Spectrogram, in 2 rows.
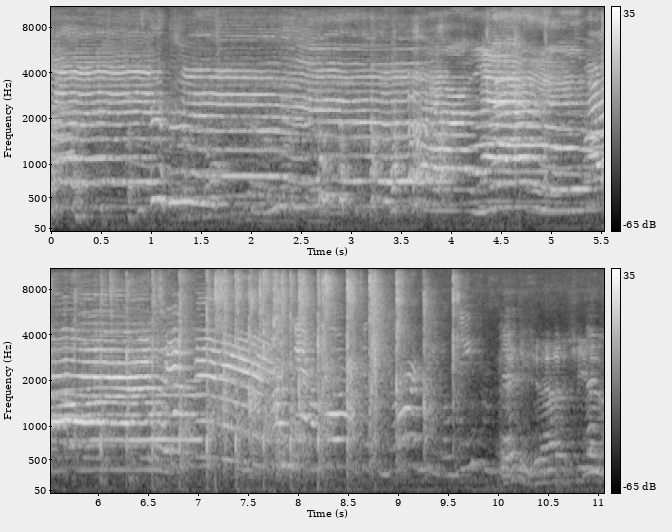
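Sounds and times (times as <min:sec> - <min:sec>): people clapping: 0:04.8 - 0:09.8.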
